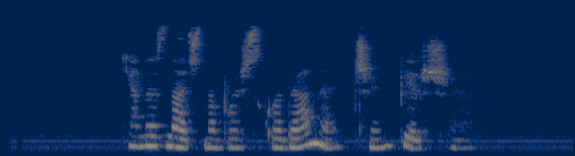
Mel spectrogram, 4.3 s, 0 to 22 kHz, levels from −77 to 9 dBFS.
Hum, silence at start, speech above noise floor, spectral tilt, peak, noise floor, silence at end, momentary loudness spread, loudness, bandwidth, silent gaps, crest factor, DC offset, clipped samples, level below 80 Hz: none; 0.9 s; 29 dB; -2.5 dB/octave; -18 dBFS; -64 dBFS; 0.8 s; 9 LU; -35 LUFS; 11.5 kHz; none; 20 dB; under 0.1%; under 0.1%; under -90 dBFS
